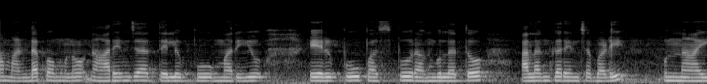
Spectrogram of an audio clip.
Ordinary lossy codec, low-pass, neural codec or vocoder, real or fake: none; none; codec, 16 kHz, 4 kbps, FunCodec, trained on Chinese and English, 50 frames a second; fake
